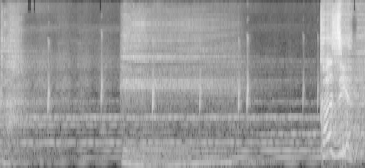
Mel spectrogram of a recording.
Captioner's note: interested hum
